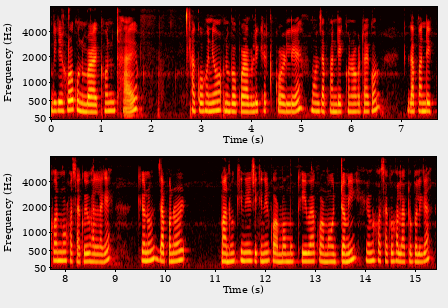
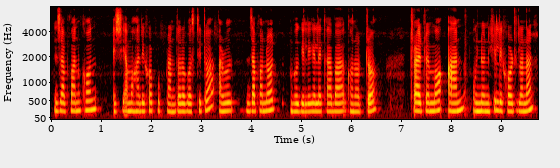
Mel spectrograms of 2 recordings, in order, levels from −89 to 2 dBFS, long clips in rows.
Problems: none marked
